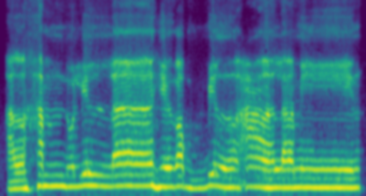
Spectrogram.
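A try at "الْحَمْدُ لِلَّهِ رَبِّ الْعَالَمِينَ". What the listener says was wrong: Lillahnya kepanjangan. Ingat dua harokat dan satu ketukan. Alhamdulillahi Rabbil Alamin.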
